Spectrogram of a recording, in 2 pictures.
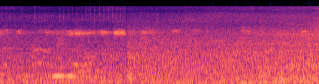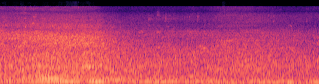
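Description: A small-route Mexican city bus in street traffic near the Zócalo in Mexico City drones past at close range, its low engine rumble swelling to a peak midway and easing off over a constant wash of traffic noise and faint background voices.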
